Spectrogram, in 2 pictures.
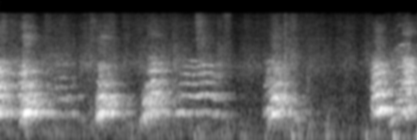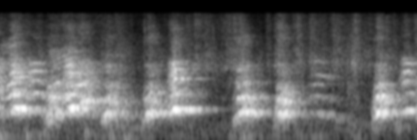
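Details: Blenheim Cavalier King Charles Spaniel puppies, five littermates born at New Year, play in their pen with bursts of shrill yips and barks in quick clusters, each group separated by a short lull.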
